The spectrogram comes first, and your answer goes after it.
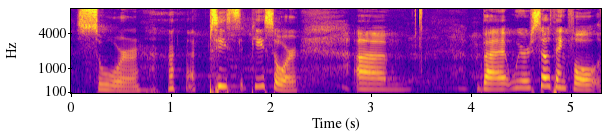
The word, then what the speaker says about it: PSOAR: Otherwise, you can join our mailing list, but the P is silent. SOAR.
